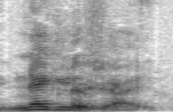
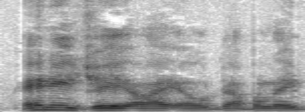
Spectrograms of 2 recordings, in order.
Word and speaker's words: negligee: And I came across a word that I can pronounce now easily, negligee. Negille. But do you think as a 12-year-old I could pronounce that word? Negile? Negile? I couldn't for the life of me pronounce negligee.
